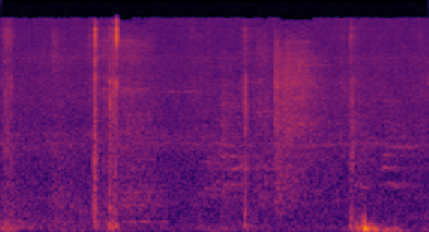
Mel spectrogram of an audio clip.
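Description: Faint handling sounds as the ear loops of a disposable surgical mask are stretched hard: a couple of soft clicks about a second in, another a little later, and a low thump near the end.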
